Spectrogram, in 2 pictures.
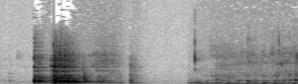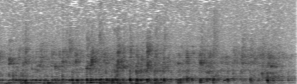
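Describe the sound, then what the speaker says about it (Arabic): A liter of water is poured into an electric blender holding grated orange for homemade lemon juice, a steady splashing gush that runs on for several seconds after a brief sharp clatter. "غادي نضيف عليها لتر من الماء"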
